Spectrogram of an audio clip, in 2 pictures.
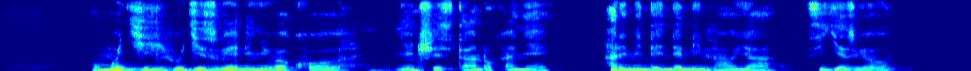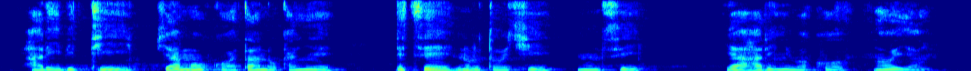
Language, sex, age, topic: Kinyarwanda, male, 18-24, government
